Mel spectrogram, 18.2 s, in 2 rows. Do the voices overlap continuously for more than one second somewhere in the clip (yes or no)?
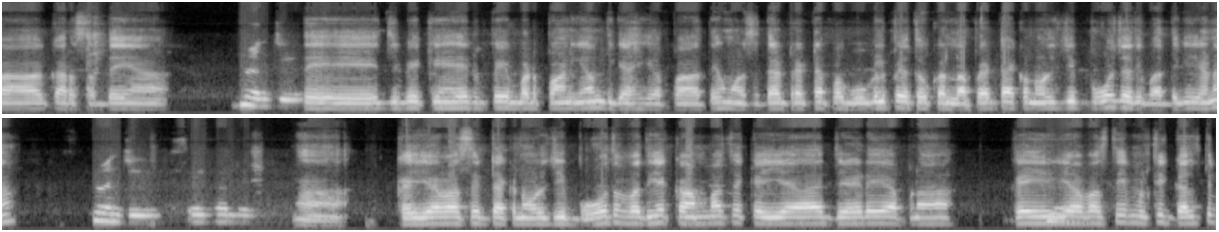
no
